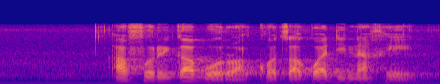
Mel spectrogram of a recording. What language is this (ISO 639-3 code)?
tsn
